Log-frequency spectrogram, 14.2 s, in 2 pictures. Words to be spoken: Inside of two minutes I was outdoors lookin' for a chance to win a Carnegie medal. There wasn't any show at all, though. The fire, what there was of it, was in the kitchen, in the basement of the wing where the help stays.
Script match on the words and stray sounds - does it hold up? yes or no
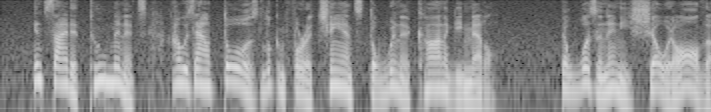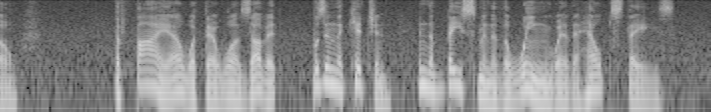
yes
